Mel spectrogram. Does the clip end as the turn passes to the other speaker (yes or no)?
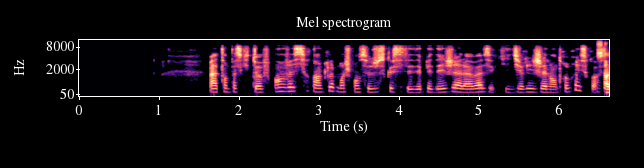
yes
